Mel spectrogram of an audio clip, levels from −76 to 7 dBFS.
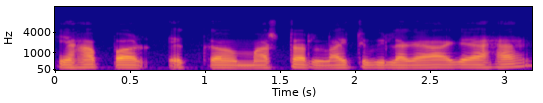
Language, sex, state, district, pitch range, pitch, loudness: Hindi, male, Bihar, West Champaran, 110-120 Hz, 115 Hz, -19 LUFS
